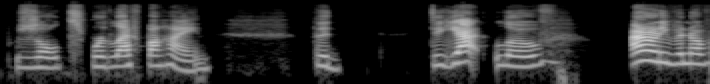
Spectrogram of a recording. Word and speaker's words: Dyatlov: In January of 1959, a fifth-year student at Ural Polytechnic Institute named Igor Dyatlov, I'm going to say the D is silent, Dyatlov. You're saying it correctly.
